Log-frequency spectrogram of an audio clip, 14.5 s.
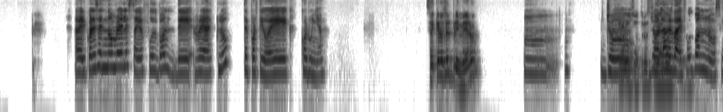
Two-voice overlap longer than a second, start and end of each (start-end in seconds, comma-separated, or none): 12.3-13.7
